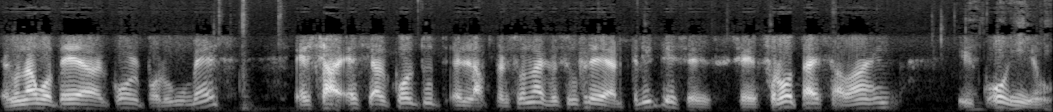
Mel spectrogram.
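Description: Gravelly older Caribbean man calling in. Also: mid-range voice, lively intonation, moderate pace, no echo. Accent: Caribbean Spanish. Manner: streetwise, profane, slangy. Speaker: caller to a radio show. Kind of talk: casual rambling storytelling. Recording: radio call over a band-limited phone line.

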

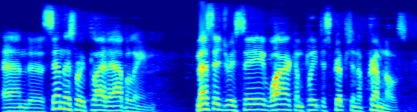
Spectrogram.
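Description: An actor playing a steady, assured frontier marshal in an old radio western. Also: male voice, mid-range voice, normal speed, close to an everyday voice. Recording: dull old radio recording with reverb.

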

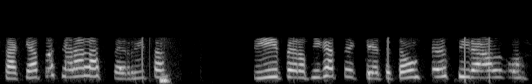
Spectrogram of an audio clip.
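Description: High-voiced woman on a phone line. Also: normal speed, no echo. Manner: chatty, complaining, mock-apologetic. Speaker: caller pranking her husband. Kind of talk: phone call to a radio show. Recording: tinny phone line with faint hiss.

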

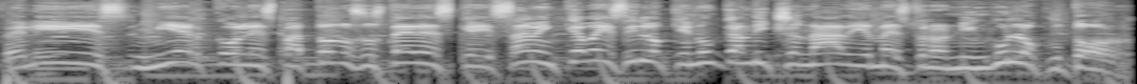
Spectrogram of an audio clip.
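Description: A man's voice: very high voice, normal speed, vocal fry, over music. A man with a Mexican accent hosting a comedic news countdown, joking in slangy banter. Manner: joking, slangy banter, drops "güey" often. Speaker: radio show host.

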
